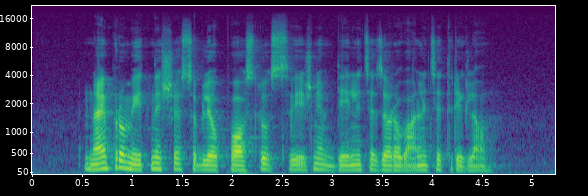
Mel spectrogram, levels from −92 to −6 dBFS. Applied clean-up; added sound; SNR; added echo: none; none; none; none.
